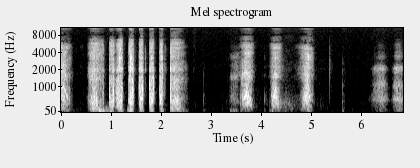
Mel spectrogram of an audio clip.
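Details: Sneezing fit, possibly from allergies or a cold (uncertain): a rapid run of about eight short explosive sneezes, then several more spaced sneezes with breaths between; repeated sneezing.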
